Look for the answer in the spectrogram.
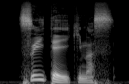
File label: male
